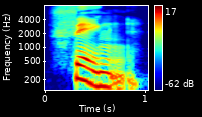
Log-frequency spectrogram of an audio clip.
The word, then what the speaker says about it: thing: is my thing and notice how I said thing without popping my sound at the end because it ends with an NG so you don't really release the G here thing and I hope you're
